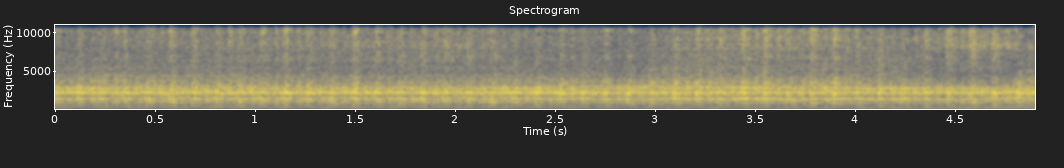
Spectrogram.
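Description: A PTO generator driven by a John Deere 1025R tractor runs under electrical load, giving a steady, dense mechanical drone with a constant whine. It holds level and unbroken throughout, with no talk.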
